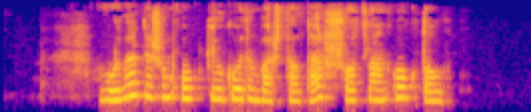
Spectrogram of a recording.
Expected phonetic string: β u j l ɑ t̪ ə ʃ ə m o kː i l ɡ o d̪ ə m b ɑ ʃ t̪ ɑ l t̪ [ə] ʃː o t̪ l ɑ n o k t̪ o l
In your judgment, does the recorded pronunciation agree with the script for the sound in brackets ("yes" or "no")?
no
